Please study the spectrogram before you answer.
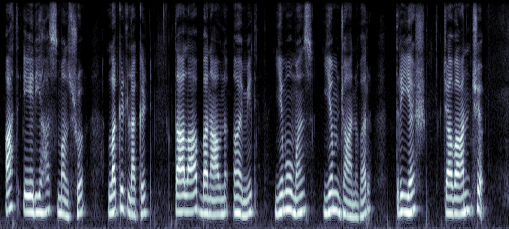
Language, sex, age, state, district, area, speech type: Kashmiri, female, 18-30, Jammu and Kashmir, Anantnag, rural, spontaneous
